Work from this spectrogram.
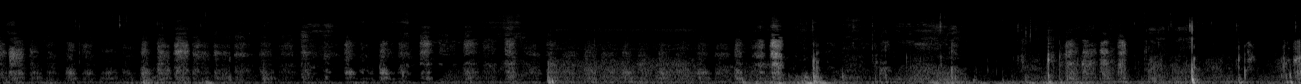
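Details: Morning panting from a Border Collie: a steady train of fast, airy breaths, broken by occasional sharp clicks and thumps, with faint background hiss.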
